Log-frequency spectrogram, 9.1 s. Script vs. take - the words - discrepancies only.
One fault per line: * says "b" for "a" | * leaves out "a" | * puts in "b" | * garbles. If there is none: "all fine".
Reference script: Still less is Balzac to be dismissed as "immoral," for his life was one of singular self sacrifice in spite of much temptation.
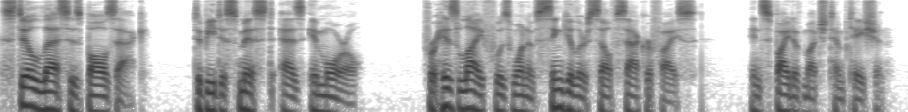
all fine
